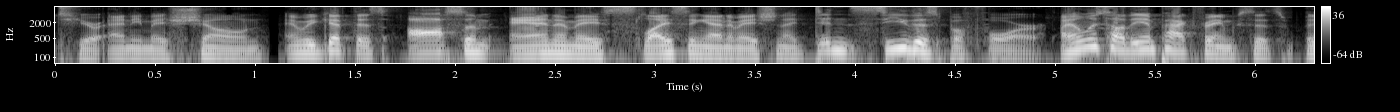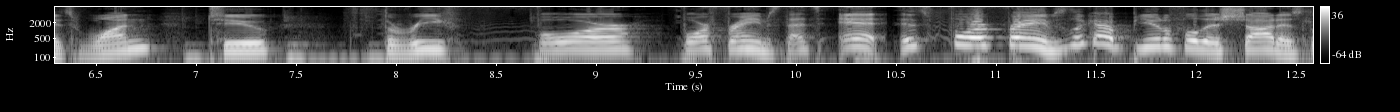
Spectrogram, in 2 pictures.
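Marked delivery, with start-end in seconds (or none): 6.4-12.6 excited. Real, not acted. Excited counting of frames.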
